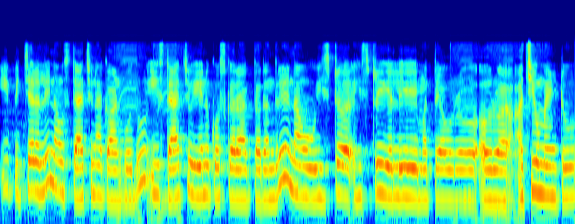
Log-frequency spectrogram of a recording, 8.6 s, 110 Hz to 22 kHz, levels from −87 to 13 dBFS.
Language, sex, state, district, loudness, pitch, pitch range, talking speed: Kannada, female, Karnataka, Raichur, -17 LUFS, 215 Hz, 205-235 Hz, 145 wpm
